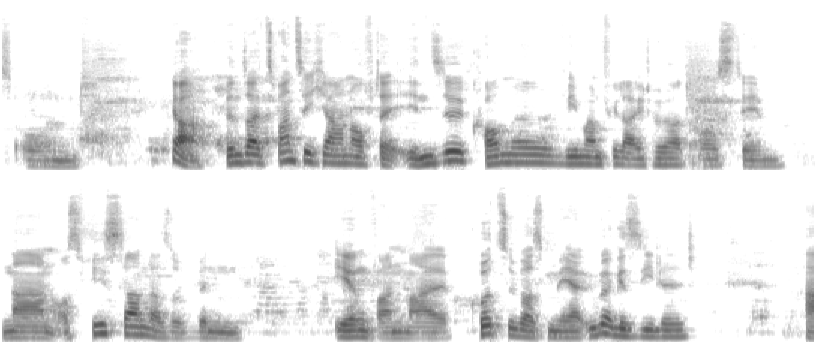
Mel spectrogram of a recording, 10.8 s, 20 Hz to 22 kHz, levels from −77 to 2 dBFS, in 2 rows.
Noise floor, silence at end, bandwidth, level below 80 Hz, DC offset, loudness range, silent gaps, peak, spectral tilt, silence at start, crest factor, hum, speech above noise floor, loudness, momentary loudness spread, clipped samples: -57 dBFS; 0 s; 16.5 kHz; -74 dBFS; under 0.1%; 4 LU; none; -12 dBFS; -5.5 dB/octave; 0 s; 22 dB; none; 24 dB; -33 LUFS; 13 LU; under 0.1%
